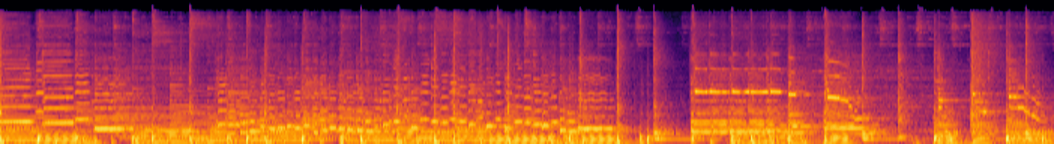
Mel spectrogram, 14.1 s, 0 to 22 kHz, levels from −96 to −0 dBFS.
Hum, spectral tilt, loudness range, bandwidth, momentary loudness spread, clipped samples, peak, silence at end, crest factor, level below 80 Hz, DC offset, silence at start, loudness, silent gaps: none; -6.5 dB/octave; 2 LU; 17.5 kHz; 6 LU; under 0.1%; 0 dBFS; 0 s; 16 dB; -24 dBFS; under 0.1%; 0 s; -17 LUFS; none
